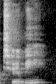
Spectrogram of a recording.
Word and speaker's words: Tubi: I rented this one, but also the other movies were on Tubi. Yeah. Okay. Is that how you pronounce it?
